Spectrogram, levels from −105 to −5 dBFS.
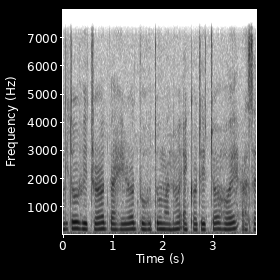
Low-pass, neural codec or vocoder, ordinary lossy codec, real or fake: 7.2 kHz; none; none; real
